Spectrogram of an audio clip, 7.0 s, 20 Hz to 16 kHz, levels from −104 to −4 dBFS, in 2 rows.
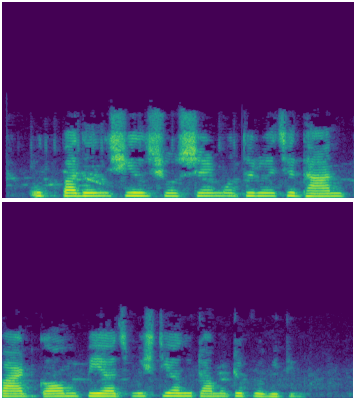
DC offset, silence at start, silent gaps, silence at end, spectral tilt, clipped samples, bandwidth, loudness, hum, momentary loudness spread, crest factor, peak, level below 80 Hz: under 0.1%; 0.3 s; none; 0.5 s; -6 dB/octave; under 0.1%; 7.2 kHz; -19 LUFS; none; 7 LU; 18 dB; -2 dBFS; -64 dBFS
